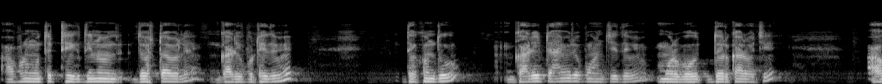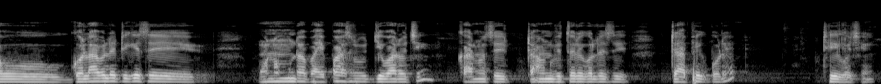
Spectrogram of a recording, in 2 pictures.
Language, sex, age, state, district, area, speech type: Odia, male, 18-30, Odisha, Boudh, rural, spontaneous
